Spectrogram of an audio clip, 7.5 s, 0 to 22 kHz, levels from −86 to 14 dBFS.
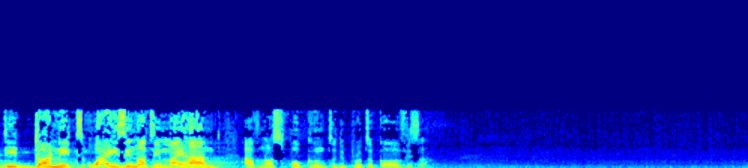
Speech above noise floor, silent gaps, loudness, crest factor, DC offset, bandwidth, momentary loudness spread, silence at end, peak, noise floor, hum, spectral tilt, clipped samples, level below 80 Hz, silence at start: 38 dB; none; -19 LUFS; 20 dB; under 0.1%; 8 kHz; 14 LU; 3.3 s; 0 dBFS; -57 dBFS; none; -3.5 dB/octave; under 0.1%; -62 dBFS; 0 s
